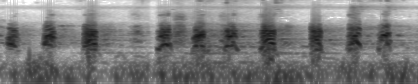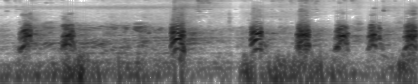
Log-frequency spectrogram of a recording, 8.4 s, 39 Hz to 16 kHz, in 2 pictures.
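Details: Dog in a wild frenzy at a dog park as a DJI Mavic 2 drone hovers above, barking steadily in short punchy bursts roughly twice a second, a brief pause midway, then resuming.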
